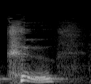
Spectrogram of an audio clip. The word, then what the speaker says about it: coup: We also have coups, a military coup or a political coup. And coup is spelled C-O-U-P.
